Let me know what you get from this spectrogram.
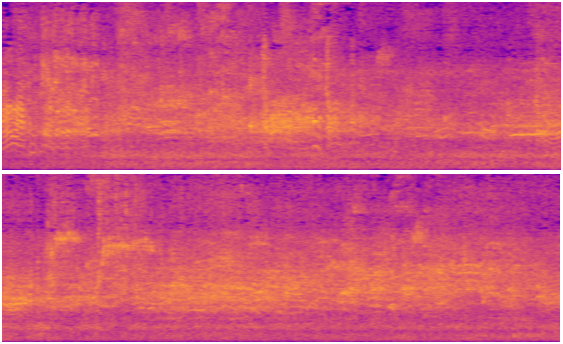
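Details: Large colony of grey-headed flying foxes, NSW Mid North Coast: many overlapping shrill squeaks and screeches form a steady, unbroken high-pitched din, with occasional louder squabbling bursts standing out from the mass.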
